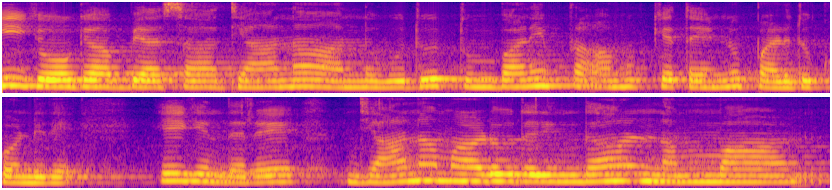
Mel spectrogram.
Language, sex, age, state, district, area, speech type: Kannada, female, 18-30, Karnataka, Chikkaballapur, rural, spontaneous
